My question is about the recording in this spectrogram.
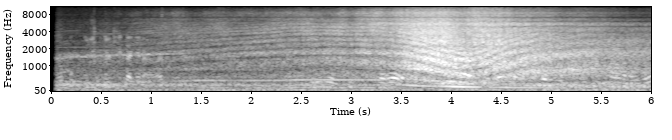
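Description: Radio-controlled P-51D Mustang model (1500 mm wingspan) making a fast pass: its motor and propeller noise swells to a loud peak about four seconds in, the pitch dropping as it goes by, then fades as it flies away.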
